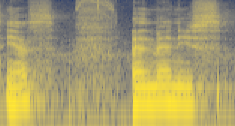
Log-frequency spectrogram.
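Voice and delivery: usual speaking voice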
